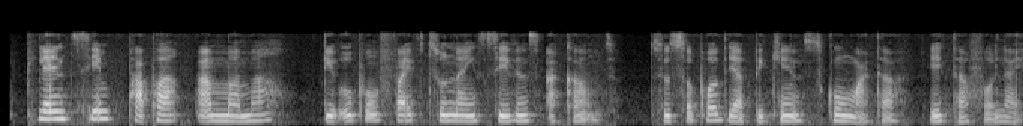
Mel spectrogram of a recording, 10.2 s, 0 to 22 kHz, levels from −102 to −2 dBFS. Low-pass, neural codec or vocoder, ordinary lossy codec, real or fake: 7.2 kHz; codec, 16 kHz, 16 kbps, FunCodec, trained on Chinese and English, 50 frames a second; none; fake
